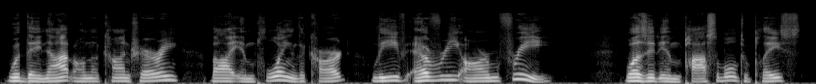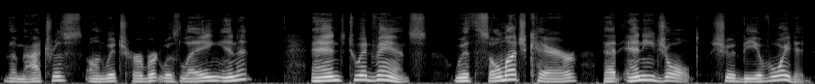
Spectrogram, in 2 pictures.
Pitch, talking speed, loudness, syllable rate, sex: 160 Hz, 150 wpm, -19 LUFS, 4.4 syllables/s, male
